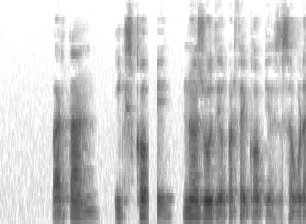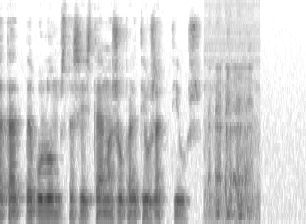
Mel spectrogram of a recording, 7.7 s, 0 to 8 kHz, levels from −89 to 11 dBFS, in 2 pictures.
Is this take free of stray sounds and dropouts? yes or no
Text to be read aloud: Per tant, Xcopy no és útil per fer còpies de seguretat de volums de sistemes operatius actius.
no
